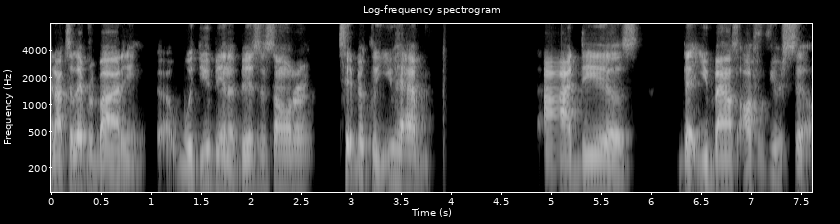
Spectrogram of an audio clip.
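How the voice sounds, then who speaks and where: Speaking at a moderate pace, a man with a Southern US accent has a medium pitch and ordinary pitch variation. He makes long, frequent pauses. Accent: Southern American. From Talladega, Alabama. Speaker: entrepreneur, former investment banker. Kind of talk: interview answer.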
